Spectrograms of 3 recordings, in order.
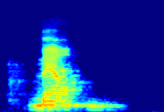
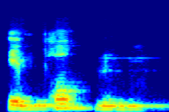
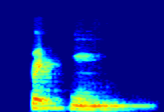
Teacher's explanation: Thì cái thanh môn nó sẽ đóng lại và luồng hơi bị nén bên dưới, và sau đó nó bật ra đột ngột. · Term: glottal stop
